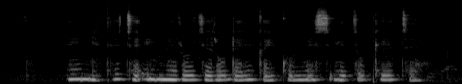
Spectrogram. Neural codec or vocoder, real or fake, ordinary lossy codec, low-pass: vocoder, 44.1 kHz, 128 mel bands every 256 samples, BigVGAN v2; fake; none; none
